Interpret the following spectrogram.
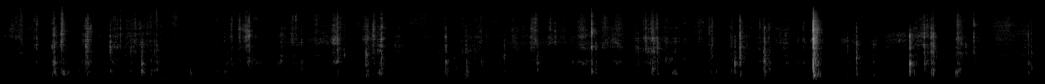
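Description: Die-cut paper envelope being folded and creased by hand: quiet, crisp paper rustling and crackling in many short bursts, with one sharp click about eight seconds in.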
